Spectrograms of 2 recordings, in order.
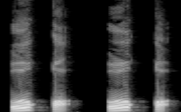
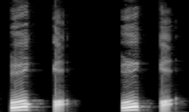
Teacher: tatkala lidah belakang itu lepas maka terjadilah pantulan karena dia memiliki sifat Qalqalah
